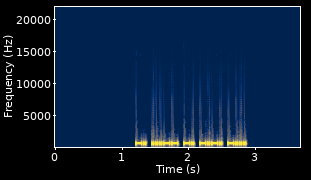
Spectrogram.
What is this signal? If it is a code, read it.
Morse code, heard as a keyed tone, about 40 wpm, 700 Hz. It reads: N3NCB
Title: USA Call Signs - 5 Characters - 3x Character Spacing - 40wpm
